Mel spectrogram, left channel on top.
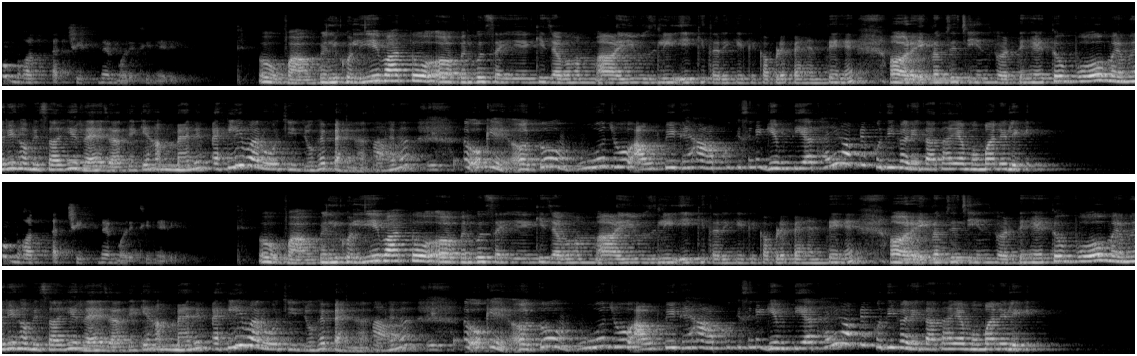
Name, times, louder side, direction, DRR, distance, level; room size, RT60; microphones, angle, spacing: voice 1, 0.0-1.7 8.9-9.6 12.8-13.4 15.0-16.0, right 1 dB, 40° right, 4 dB, 1.5 m, -33 dB
voice 2, 2.6-21.6, equal, 10° left, 2 dB, 2.0 m, -22 dB
25.5 x 11.0 x 3.8 m, 0.87 s
head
